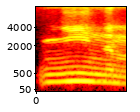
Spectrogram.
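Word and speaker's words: Ninmah: Assyrian or Sumerian goddess Nimna. Right. Nimna? Nimna. How do you spell that?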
